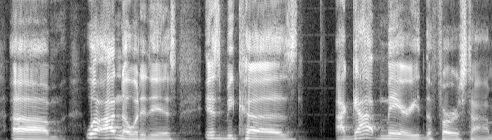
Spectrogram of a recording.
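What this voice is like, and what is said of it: Emotional, near-tearful voice. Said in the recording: “getting emotional. I don't know why I'm getting emotional ... why am I about to cry”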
